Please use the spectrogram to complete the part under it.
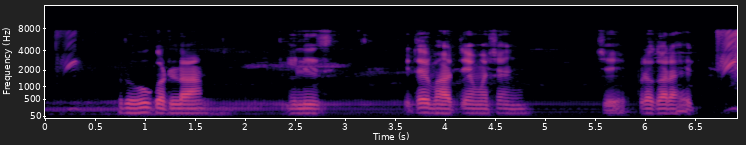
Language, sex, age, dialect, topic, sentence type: Marathi, male, 18-24, Varhadi, agriculture, statement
